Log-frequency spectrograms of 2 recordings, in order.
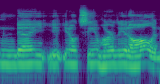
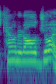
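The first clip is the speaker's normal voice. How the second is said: proclaiming; 6 semitones higher, 5 dB louder than usual. Retold or imitated. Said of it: "he says".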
